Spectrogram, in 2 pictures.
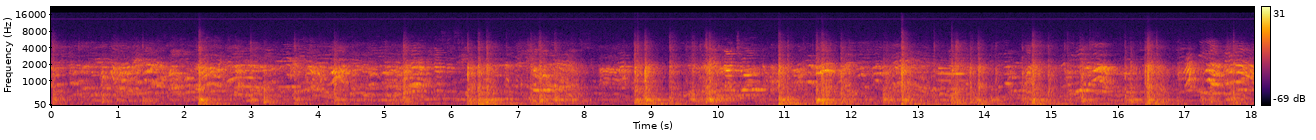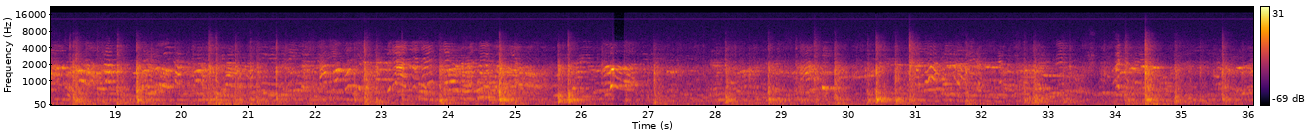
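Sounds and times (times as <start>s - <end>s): children talking and calling out: 0.0s - 36.0s.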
